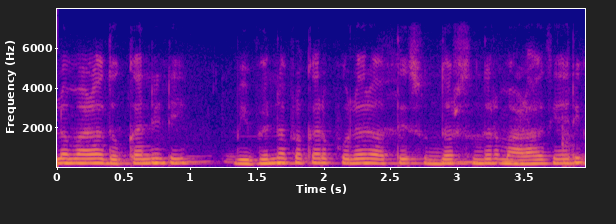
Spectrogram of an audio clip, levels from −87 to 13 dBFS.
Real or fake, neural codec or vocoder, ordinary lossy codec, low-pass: real; none; none; 7.2 kHz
